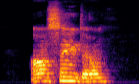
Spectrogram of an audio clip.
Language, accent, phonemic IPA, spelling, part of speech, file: French, Canada, /ɑ̃.sɛ̃.dʁɔ̃/, enceindrons, verb, LL-Q150 (fra)-enceindrons.wav
- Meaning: first-person plural simple future of enceindre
